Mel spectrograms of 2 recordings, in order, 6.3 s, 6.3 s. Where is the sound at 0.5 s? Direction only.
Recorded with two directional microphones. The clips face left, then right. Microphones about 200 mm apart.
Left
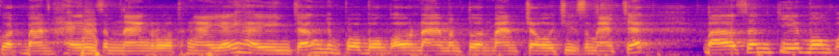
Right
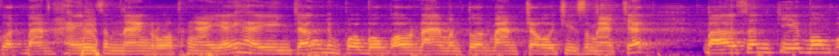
35° left (ahead or behind).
